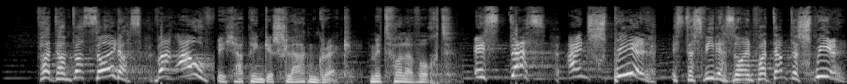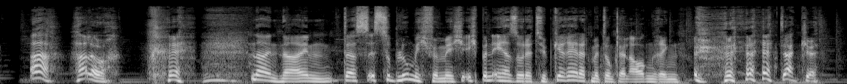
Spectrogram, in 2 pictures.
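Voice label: doblaje, German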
